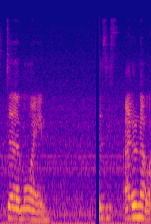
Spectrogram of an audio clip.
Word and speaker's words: Des Moines: Did he say Des Moines? Sometimes he does that, I think. I think he adds an S on it or something.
